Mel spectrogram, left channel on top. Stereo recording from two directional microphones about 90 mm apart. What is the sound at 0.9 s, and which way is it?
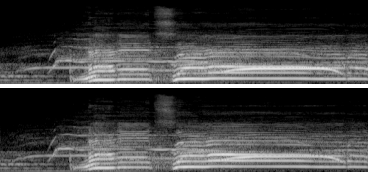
Music, 5° left (ahead or behind).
